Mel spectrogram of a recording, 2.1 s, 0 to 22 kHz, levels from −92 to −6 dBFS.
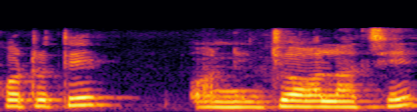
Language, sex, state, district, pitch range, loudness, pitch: Bengali, female, West Bengal, Malda, 195-245 Hz, -15 LUFS, 220 Hz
